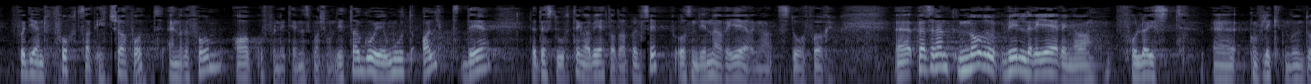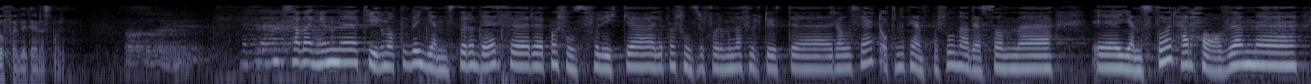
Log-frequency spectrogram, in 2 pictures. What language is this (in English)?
Norwegian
